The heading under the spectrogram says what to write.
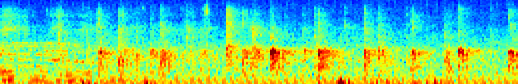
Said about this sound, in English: Oh, clap your hands for the Lord Jesus.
